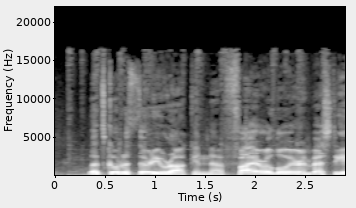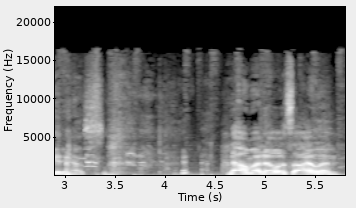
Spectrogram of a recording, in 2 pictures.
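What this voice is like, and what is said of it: Put-on Italian New York accent. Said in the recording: “It's like a sort of Italian accent, but sort of New York.”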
